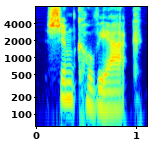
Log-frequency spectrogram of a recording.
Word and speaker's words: Szymkowiak: Please join me in welcoming Jamie Shimoviaak.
